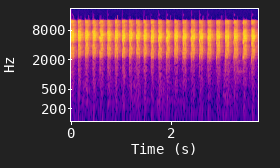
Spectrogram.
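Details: Lovebird ngekek chatter, clear and long, used to prompt other lovebirds: evenly spaced, bright, high buzzy pulses about three per second with no other sounds.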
